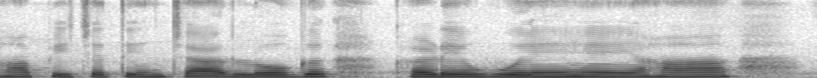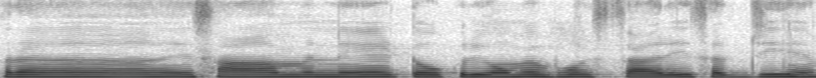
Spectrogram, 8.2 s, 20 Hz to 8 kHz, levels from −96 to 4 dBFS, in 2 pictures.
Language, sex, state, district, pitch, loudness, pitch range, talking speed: Hindi, female, Maharashtra, Nagpur, 210 Hz, -23 LUFS, 205-215 Hz, 145 wpm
